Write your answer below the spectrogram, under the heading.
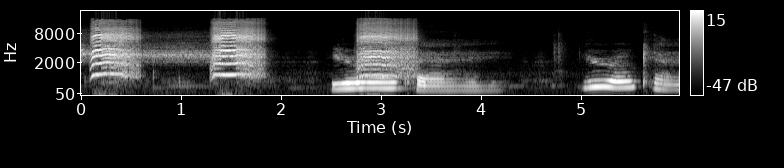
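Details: Captive male scarlet-chested parakeet with his mate close by gives a few harsh, rasping cries, spaced between stretches of a woman speaking softly to him.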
